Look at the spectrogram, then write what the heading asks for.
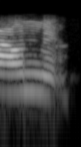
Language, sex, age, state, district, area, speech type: Telugu, female, 30-45, Andhra Pradesh, Vizianagaram, rural, conversation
